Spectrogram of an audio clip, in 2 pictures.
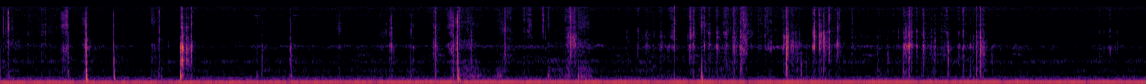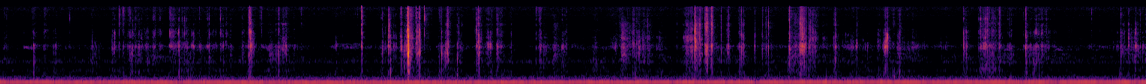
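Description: A folded paper puppet being handled, giving scattered short paper crinkles and taps, over a steady low hum.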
